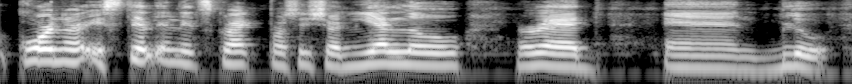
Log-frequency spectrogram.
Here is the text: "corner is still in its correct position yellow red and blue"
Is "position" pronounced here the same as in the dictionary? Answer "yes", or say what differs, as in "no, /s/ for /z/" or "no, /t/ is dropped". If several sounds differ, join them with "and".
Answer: no, /s/ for /z/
